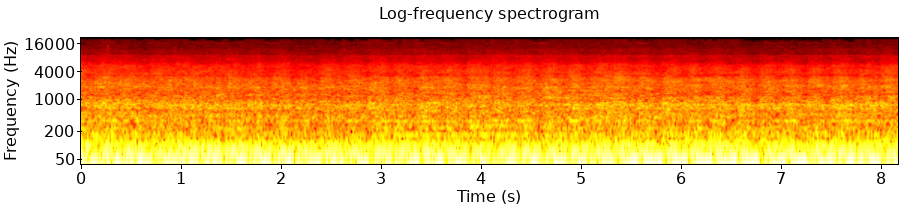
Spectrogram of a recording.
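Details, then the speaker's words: 1976 Ski Nautique boat engine, Pertronix D231801 distributor, first start, not yet warm (90°, thermostat closed), oil pressure 50 psi, tach about 1000 rpm: steady even low rumble, no knocks or misses; fast idle with throttle cracked as carb is off. "attack is reading a hundred Auto pressure is reading heavy 50 pounds oil pressure the attack is reading a thousand which is a little high"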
